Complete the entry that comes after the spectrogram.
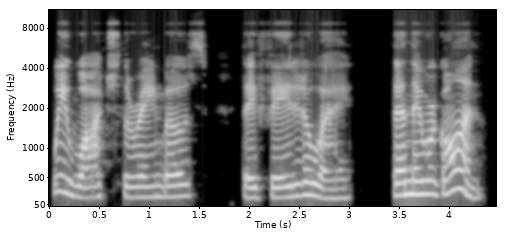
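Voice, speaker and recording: A woman narrates a children's story with deliberate expression. Her voice is bright and clearly projected, at a middle pitch. She takes her time over the sentences, and the sound is close and dry. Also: dry recording. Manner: deliberate, animated reading with emphatic exclamations. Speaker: read-aloud storyteller.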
